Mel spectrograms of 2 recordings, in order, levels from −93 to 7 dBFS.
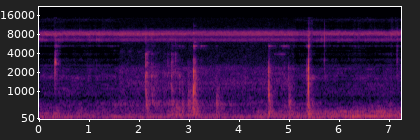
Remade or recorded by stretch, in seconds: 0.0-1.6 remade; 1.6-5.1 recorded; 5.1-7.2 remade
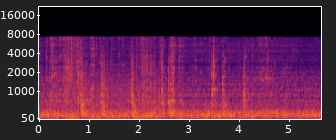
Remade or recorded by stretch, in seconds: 0.0-0.5 remade; 0.5-2.4 recorded; 2.4-5.6 remade

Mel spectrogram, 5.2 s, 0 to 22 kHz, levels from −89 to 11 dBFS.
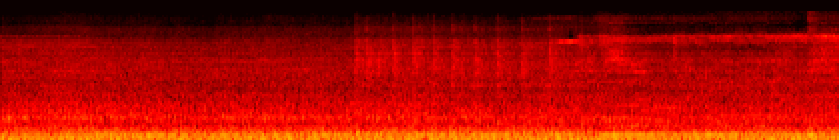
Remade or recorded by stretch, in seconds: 0.0-0.5 remade; 0.5-3.6 recorded; 3.6-5.2 remade

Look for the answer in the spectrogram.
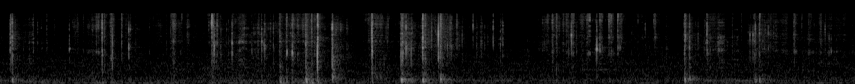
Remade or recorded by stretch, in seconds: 0.0-8.6 recorded

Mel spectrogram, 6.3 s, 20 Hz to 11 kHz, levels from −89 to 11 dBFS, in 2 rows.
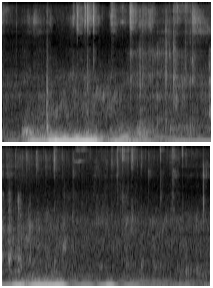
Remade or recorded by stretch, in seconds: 0.0-0.8 remade; 0.8-1.7 recorded; 1.7-3.4 remade; 3.4-5.8 recorded; 5.8-6.3 remade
